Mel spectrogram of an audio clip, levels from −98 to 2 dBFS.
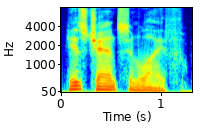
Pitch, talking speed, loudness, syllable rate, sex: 95 Hz, 180 wpm, -19 LUFS, 4.3 syllables/s, male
